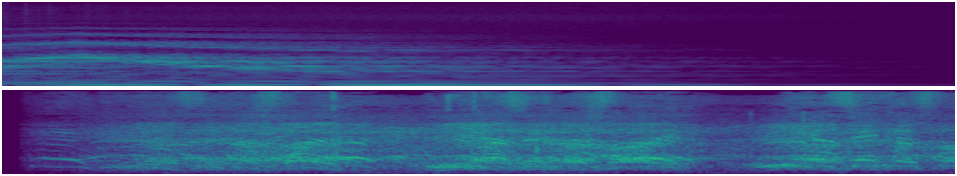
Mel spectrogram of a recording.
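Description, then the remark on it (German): A low, sustained electronic tone fades out, then a loud crowd of a few hundred supporters of the anti-foreigner Pegida movement bursts in, chanting the slogan "Wir sind das Volk" in rhythmic, shouted waves of many voices. “Ein paar hundert Anhänger der ausländerfeindlichen Pegida-Bewegung rufen das nicht nur, sie glauben es tatsächlich.”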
